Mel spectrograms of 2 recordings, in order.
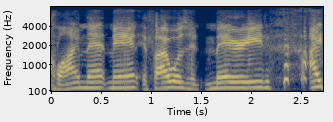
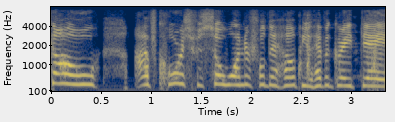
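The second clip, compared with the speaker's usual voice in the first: high, sugary, overly sweet, gushing niceness; 7 semitones higher than usual. Retelling how a former coworker spoke to customers: imitating Nancy being so nice. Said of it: "so nice to somebody".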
